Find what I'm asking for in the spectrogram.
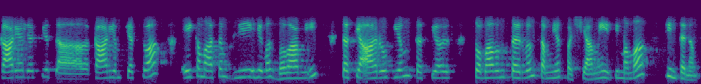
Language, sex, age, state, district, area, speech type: Sanskrit, female, 45-60, Maharashtra, Mumbai City, urban, conversation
